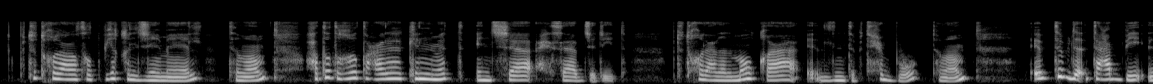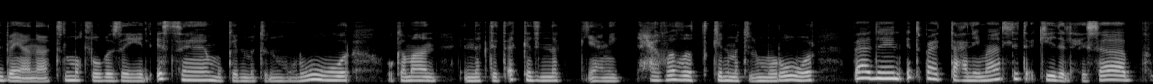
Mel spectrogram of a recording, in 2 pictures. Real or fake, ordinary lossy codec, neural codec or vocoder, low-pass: real; none; none; none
